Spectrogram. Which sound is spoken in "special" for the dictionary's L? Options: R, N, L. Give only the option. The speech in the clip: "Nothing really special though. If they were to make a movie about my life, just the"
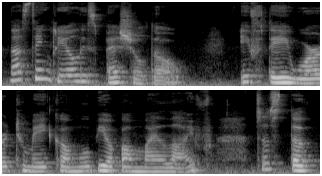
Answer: L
